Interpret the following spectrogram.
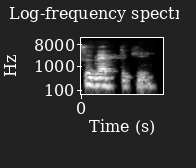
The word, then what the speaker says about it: synecdoche: i'll tell you what the word is it's synecdoche so if i say to you now and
